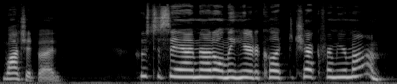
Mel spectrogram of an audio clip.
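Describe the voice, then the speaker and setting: A woman's voice: extremely high pitch, lively intonation, brisk, fairly bright tone, no room sound, clean studio sound, heavily acted. A woman playing a playful, teasing teenage girl babysitter in a fiction podcast.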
